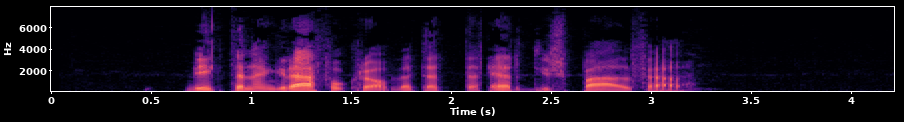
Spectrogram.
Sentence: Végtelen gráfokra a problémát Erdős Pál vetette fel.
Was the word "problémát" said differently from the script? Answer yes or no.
yes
